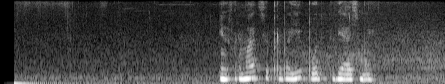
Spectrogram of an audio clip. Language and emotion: Russian, neutral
